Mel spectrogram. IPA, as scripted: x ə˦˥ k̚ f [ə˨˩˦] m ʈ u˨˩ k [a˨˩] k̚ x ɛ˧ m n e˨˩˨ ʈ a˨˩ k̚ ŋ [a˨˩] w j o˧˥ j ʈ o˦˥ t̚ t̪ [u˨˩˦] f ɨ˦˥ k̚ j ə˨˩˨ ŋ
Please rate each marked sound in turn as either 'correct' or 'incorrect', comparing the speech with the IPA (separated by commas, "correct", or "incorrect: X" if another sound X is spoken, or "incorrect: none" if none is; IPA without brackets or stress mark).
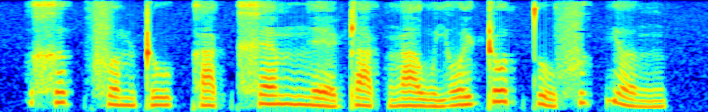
incorrect: ə˨˩, correct, correct, incorrect: u˨˩˨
